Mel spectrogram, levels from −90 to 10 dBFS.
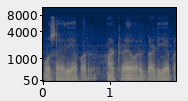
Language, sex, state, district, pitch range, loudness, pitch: Hindi, male, Bihar, Saharsa, 95-100 Hz, -35 LUFS, 95 Hz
